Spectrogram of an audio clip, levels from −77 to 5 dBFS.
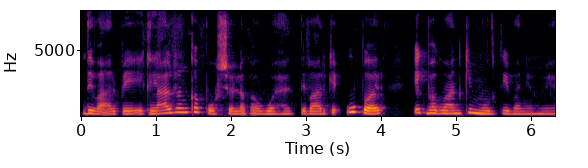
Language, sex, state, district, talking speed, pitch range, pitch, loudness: Hindi, female, Jharkhand, Palamu, 190 wpm, 200-240 Hz, 215 Hz, -21 LUFS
